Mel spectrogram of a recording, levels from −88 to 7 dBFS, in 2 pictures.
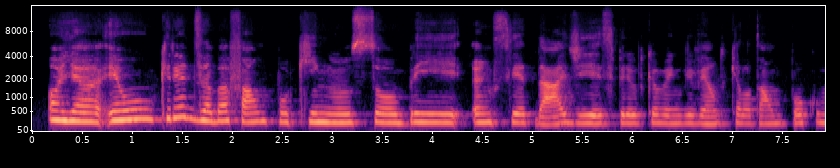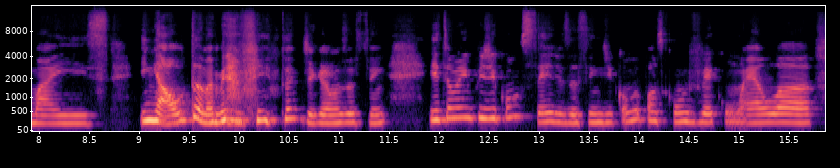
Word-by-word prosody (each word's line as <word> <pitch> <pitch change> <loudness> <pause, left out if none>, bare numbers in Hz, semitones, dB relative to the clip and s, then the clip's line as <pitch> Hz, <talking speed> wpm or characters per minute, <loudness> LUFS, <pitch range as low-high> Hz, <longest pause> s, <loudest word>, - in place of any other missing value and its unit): Olha, 240 -5 +6
eu 275 +2 +5
queria 315 +3 +1
desabafar 240 -3 +1
um 230 +1 -3
pouquinho 215 -2 0
sobre 205 -1 -1
ansiedade 200 -2 -2
e 190 0 0
esse 185 0 -3
período 195 0 -4
que 200 - -8
eu 200 - -4
venho 185 -1 -7
vivendo, 185 -1 -6
que 180 - -11
ela 185 -1 -6
tá 185 -1 -8
um 185 +1 -9
pouco 195 +2 -9
mais 190 -1 -6 0.3
em 255 +1 +10
alta 255 - +4
na 200 -1 +3
minha 255 +4 +5
vida, 260 +4 -1
digamos 200 -3 -3
assim. 205 -1 -6 0.4
E 265 0 +2
também 310 +1 -3
pedir 300 -1 0
conselhos, 295 -11 -7
assim, 210 +2 -5
de 210 0 -7
como 225 +5 -7
eu 270 - -7
posso 245 -2 -8
conviver 220 -2 -4
com 220 +1 -11
ela 205 0 -1
210 Hz, 150 wpm, -20 LUFS, 195-245 Hz, 0.4 s, em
